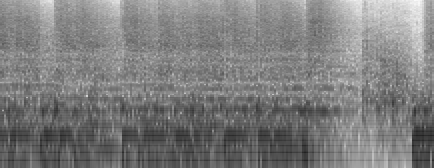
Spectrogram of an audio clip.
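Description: Southern lion dance percussion: a lion drum, gong and many pairs of hand cymbals playing a steady, clashing rhythm. The playing drops away briefly near the end.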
